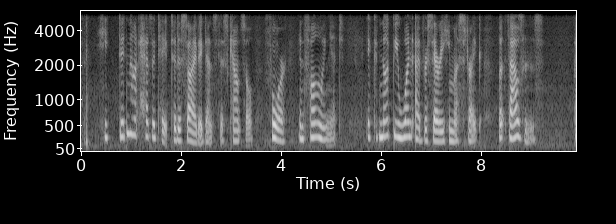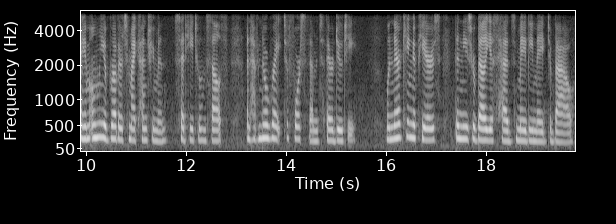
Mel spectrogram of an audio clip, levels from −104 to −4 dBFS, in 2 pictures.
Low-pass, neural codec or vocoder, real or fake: 5.4 kHz; codec, 16 kHz, 2 kbps, FunCodec, trained on Chinese and English, 25 frames a second; fake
